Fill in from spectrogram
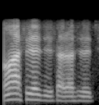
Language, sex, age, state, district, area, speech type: Odia, male, 30-45, Odisha, Balasore, rural, conversation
